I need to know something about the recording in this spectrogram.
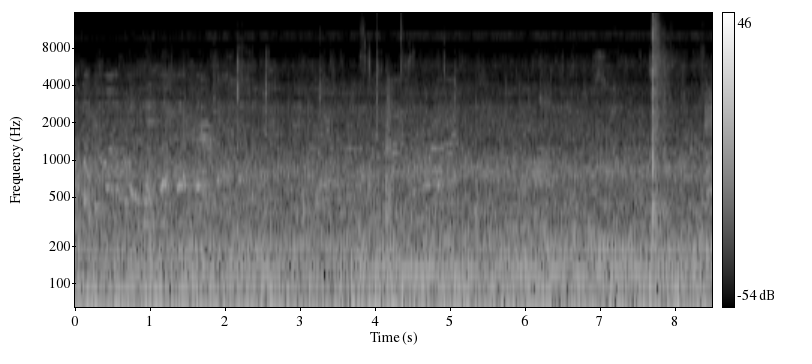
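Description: A pitched baseball smacking into the catcher's leather mitt: one sharp pop near the end, over a steady low outdoor rumble and scattered faint voices.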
